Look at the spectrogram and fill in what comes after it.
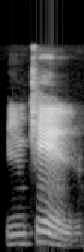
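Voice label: "lincir", Malay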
